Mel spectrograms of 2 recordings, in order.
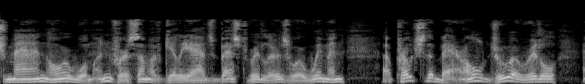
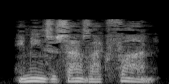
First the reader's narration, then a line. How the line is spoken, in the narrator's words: Susanna said quietly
